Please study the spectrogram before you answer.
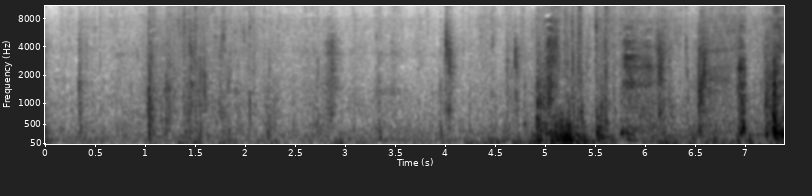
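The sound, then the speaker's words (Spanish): A person runs through a cemetery, and the faint, irregular footfalls and scuffs on the ground grow louder and more frequent toward the end. “Estoy corriendo, familia, espérame.”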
